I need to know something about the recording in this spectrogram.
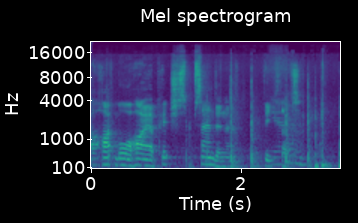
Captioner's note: floor thumps; floor thumping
